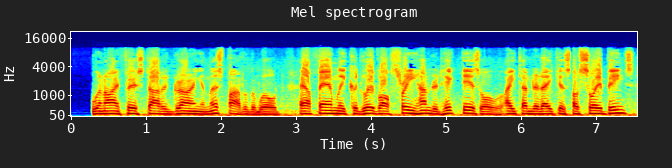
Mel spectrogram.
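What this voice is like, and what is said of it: New Zealand accent. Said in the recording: “came there from New Zealand more than 30 years ago. And as you'll hear, he still has his down under accent.”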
